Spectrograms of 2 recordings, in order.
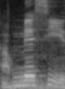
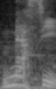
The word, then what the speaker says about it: merci: Merci. Is that Merci. merci? Must Yeah. have the throat also. Have the R, the slight gutter.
